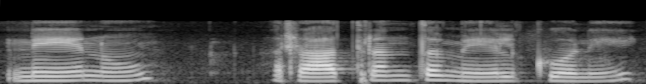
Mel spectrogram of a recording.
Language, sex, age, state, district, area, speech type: Telugu, female, 45-60, Andhra Pradesh, Kurnool, urban, spontaneous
